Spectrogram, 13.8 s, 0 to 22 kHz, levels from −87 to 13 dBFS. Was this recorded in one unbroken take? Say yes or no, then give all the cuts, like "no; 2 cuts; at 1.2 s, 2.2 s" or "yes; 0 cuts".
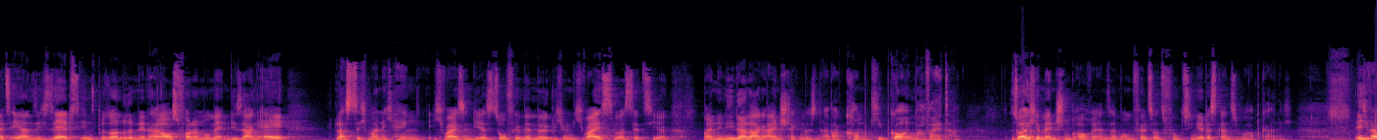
yes; 0 cuts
